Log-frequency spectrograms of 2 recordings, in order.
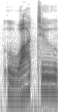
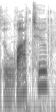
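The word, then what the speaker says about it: Uatu: is watu the watcher a lot of people um have a bunch of different ideas of how to pronounce his name i go with one of the more comments which is uwatu um basically he is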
